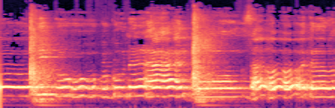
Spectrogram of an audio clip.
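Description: Gayageum byeongchang: women singing a held, wavering vocal line in Korean traditional style while accompanying themselves on plucked gayageum, with two strong plucked strokes, about half a second in and again past two and a half seconds.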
